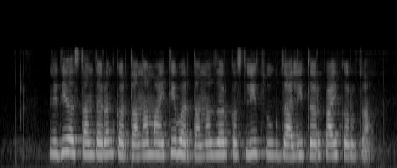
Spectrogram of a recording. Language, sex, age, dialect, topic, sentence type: Marathi, female, 18-24, Southern Konkan, banking, question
